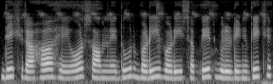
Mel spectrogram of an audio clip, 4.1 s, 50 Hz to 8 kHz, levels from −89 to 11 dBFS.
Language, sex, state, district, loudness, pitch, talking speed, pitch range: Hindi, female, Madhya Pradesh, Bhopal, -17 LUFS, 215 Hz, 145 wpm, 200-230 Hz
